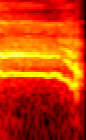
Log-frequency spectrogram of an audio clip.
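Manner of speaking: huge, high frustrated scream. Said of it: "and I just screamed".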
